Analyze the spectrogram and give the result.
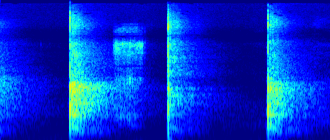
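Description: Three sharp, evenly spaced claps ring out in a steady rhythm, each a loud crack that fades quickly, with a trailing bit of a previous clap at the start and no talking.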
